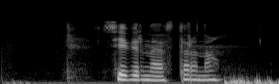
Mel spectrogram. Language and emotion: Russian, neutral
